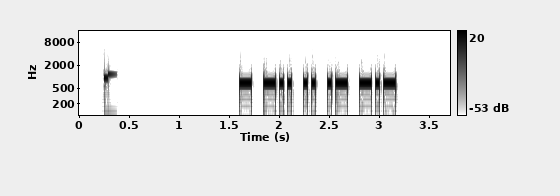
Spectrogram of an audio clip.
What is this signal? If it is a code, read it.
Morse code, heard as a keyed tone, about 28 wpm, 700 Hz. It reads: TDIAK
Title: Code Groups - 5 Letters - 30wpm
